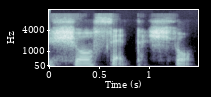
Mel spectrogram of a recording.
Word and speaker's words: chaussette: Ah, y la combinación de vocales O y U siempre va a ser U para nosotros.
